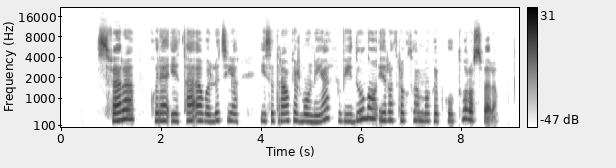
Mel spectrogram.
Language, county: Lithuanian, Marijampolė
